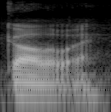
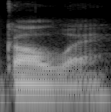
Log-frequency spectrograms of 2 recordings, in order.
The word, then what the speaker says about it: Galway: stop of my trip i like galloway it's it's or galway i think it's i think it's two syllables um really lovely really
